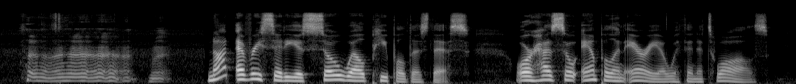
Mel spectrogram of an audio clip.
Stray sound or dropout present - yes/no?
yes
